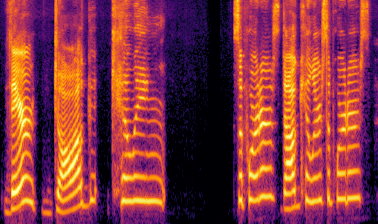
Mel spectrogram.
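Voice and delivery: sarcastic outrage. Real, not acted.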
